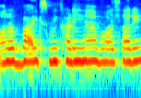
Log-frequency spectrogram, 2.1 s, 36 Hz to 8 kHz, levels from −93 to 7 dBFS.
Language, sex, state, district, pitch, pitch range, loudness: Hindi, female, Haryana, Charkhi Dadri, 275 Hz, 275-280 Hz, -13 LUFS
